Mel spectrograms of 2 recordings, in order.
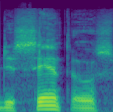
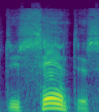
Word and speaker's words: DeSantis: yesterday i called him i said de santos because you know i'm thinking it's florida they're probably cubans okay no he's italian and it is desantis and that was what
